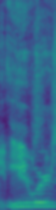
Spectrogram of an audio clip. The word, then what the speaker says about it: Ewers: Ewers, is that how you pronounce it? Quinn Ewers. Yeah, it was quarterback for Texas last year.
